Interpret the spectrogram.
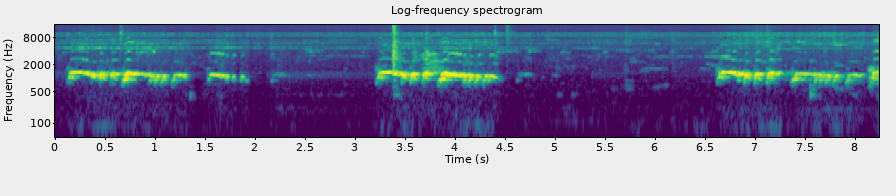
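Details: Zebra dove, a local bird described as very loud: three bursts of mellow, bubbling cooing phrases around one pitch, separated by pauses of a second or more, with a faint click and low background rumble.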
